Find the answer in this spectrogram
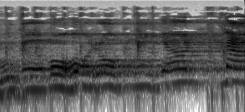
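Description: Didong Gayo singing: a man's voice carrying a wavering, ornamented melody, entering at the start, over a steady rhythm of percussive strokes from the seated group.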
